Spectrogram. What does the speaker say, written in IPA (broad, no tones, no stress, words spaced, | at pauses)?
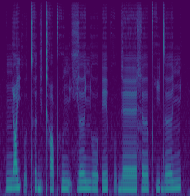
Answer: ɲɑjʔo̰ tʰəɡekʰɑ pʰuɲɛ̰ çəːɲoː ʔepʰo̰ ɡɛːɬəː pʰid̪əːɲ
